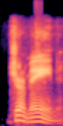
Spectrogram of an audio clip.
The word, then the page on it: germane: American English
